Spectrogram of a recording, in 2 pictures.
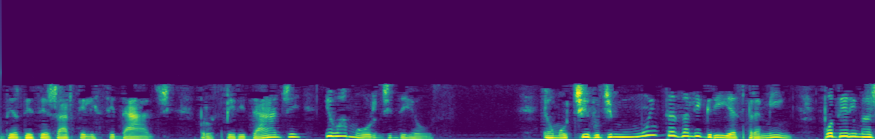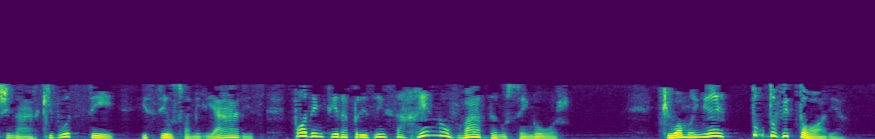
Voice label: ANO NOVO NEUTRO (F), Evangelico; Telemensagens 2017

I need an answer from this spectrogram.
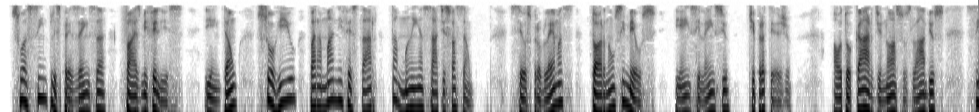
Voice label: Amo Você Masculino

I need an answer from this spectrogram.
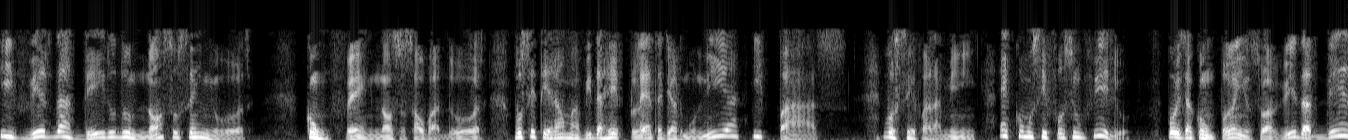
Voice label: Aniversário Sobrinho Evangélico Masculino; Telemensagens 2017

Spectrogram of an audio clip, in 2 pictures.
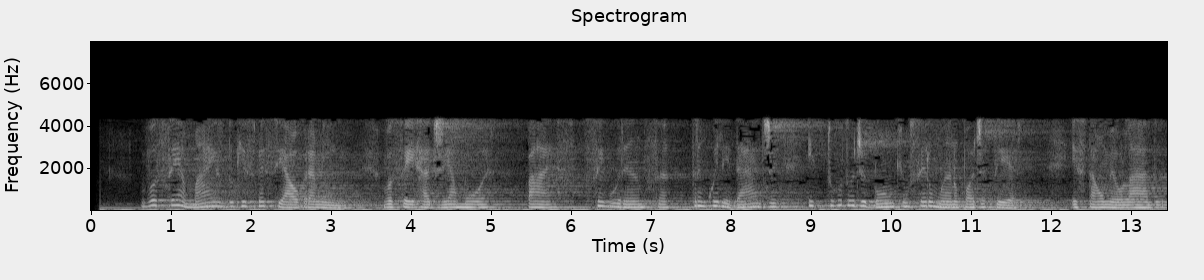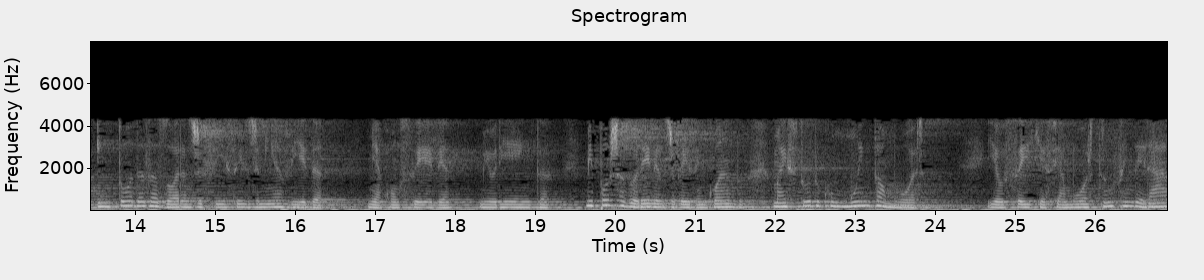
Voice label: AGRAD DE MAE, fem, Só Voz; Telemensagens; AGRADECIMENTOS

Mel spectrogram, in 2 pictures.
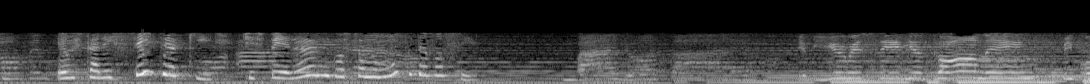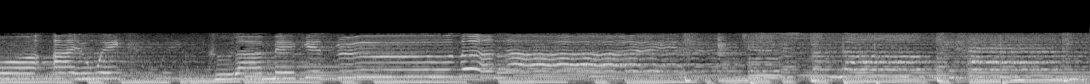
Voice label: Aniversário Tia Infantil Feminino; Telemensagens

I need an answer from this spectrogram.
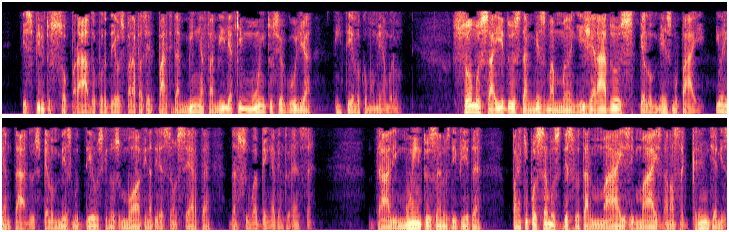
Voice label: Aniversário Irmão Masculino; Aniversarios; Telemensagens 2017

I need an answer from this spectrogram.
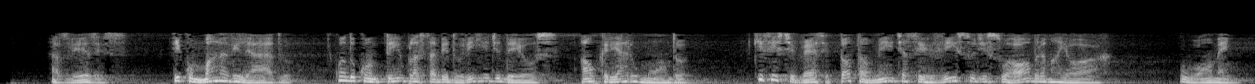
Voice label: Agradecimento Amizade Masculino

